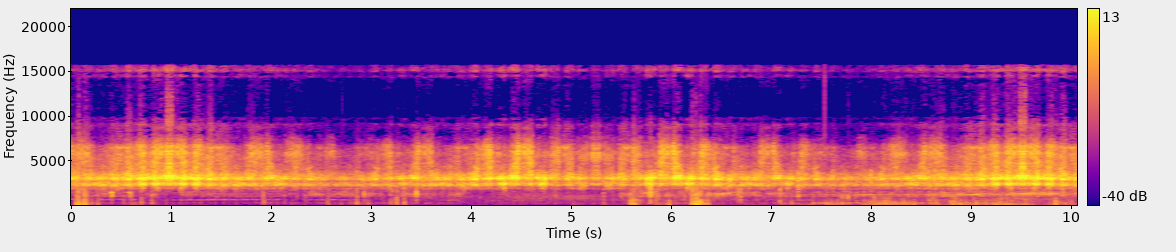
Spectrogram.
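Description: Mobility scooter running along a paved footway, its electric drive giving a steady high whine, with sharp knocks and jolts over the paving about five and six seconds in. A car engine comes up close near the end.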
